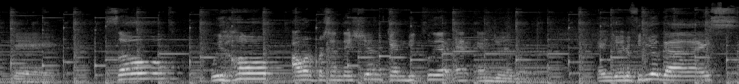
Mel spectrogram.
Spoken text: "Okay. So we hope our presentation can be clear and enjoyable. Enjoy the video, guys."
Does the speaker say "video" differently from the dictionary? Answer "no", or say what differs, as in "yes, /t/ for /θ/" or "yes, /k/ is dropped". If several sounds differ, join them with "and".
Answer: yes, /f/ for /v/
